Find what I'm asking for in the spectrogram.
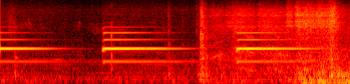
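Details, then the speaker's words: Hyundai Sonata towed in as crank no-start, found empty tank from faulty fuel level sensor, now refueled: brief crank, fires straight up into steady idle, no misfire; normal start. "it starts right up it's amazing it got towed in there's no gasoline in it"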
